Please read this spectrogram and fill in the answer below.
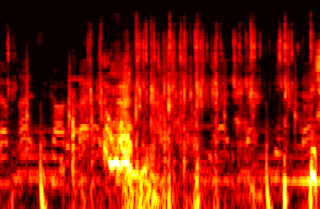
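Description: Quick footfalls and clothing rustle on a body-worn mic as a player runs a footwork drill on artificial turf, over rap music in the background. A voice is heard briefly midway.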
